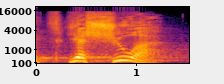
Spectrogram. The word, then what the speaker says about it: Yeshua: If you were worshiping in a Hebraic setting, you'd be worshiping Yeshua, the Hebraic pronunciation of Jesus,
